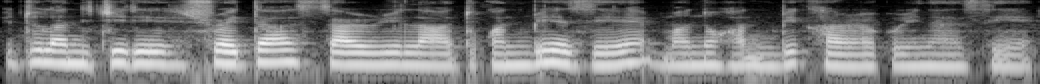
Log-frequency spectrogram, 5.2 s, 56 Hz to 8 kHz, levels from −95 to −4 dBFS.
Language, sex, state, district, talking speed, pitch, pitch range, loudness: Nagamese, female, Nagaland, Dimapur, 185 wpm, 180 Hz, 170-195 Hz, -18 LUFS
